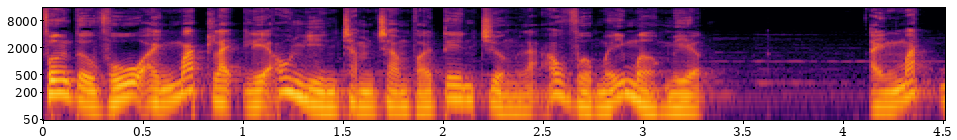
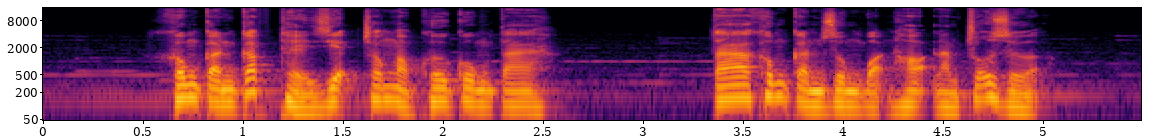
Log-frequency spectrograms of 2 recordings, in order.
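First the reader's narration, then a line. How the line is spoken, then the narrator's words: Cold. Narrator (Vietnamese): Phương Tử Vũ lạnh lùng mà nói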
